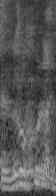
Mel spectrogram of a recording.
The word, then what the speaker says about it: esdrújula: Sin pestañear, ustedes ya saben que todas las esdrújulas llevan acento. Ojo, la palabra esdrújula es esdrújula.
